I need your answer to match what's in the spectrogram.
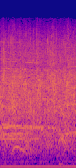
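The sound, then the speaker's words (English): A church audience applauding a man who helped start the church, a dense, steady wash of many hands clapping at once with no pauses, filling the space evenly throughout as he makes his way up to the front. “Come on, keep clapping until he gets up. He's never gotten this applause.”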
